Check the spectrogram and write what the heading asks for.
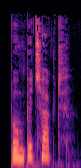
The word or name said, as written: bombetogt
